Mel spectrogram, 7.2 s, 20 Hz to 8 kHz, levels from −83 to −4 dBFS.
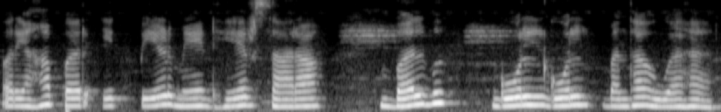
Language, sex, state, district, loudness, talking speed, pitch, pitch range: Hindi, female, Jharkhand, Palamu, -16 LUFS, 115 wpm, 200 Hz, 195-220 Hz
